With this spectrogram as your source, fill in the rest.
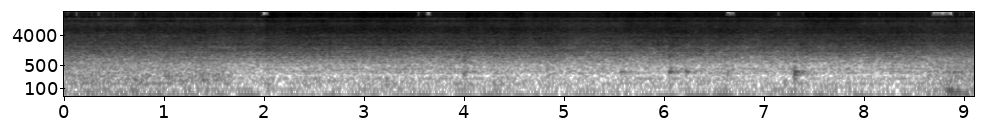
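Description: Tomato chutney ingredients sautéing in a pan, a steady soft sizzle and hiss of frying that holds evenly from start to finish with no voices.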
